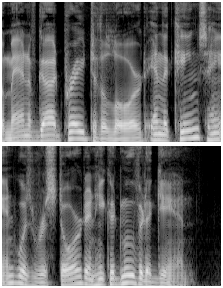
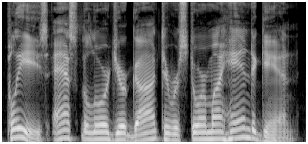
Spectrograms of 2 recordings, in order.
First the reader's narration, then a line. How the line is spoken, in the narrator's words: The king cried out to the man of God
